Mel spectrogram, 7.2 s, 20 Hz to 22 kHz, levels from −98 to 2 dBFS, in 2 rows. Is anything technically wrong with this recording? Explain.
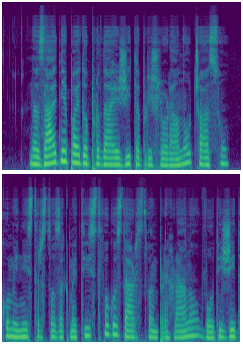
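Yes. Opus compression runs through the whole clip, most likely a music-mode (CELT) encode at a low rate, consistent with roughly 24 kbps while still keeping full bandwidth. With too few bits, the encoder preserves each band's overall energy but fills the detail by copying lower bands upward or substituting noise. The speech therefore has no obvious spectral gaps or swirling, but it sounds plainly grainy and rough, with a noisy, gritty texture on voiced sounds.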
